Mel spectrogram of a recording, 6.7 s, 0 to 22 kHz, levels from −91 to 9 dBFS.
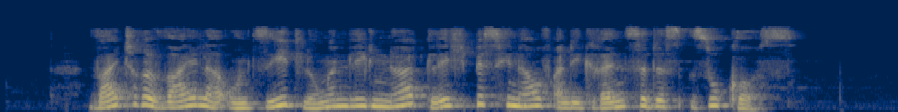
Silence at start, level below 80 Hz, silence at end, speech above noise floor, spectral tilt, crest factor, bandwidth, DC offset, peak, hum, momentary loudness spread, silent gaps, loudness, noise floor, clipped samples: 0.65 s; -62 dBFS; 0.85 s; 53 dB; -7 dB/octave; 16 dB; 8 kHz; under 0.1%; -6 dBFS; none; 8 LU; none; -21 LUFS; -73 dBFS; under 0.1%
